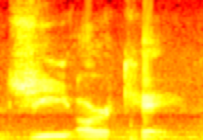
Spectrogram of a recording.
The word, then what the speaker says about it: Grok: First things first, the correct pronunciation of Grok is more like a GRK.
